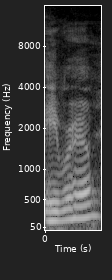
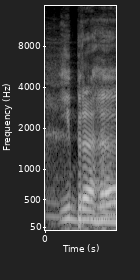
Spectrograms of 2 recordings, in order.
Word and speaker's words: Ibrahim: Oh, you want your name to be Abraham? Ibrahim. No, Ibrahim. Like like that's the only way to say it.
